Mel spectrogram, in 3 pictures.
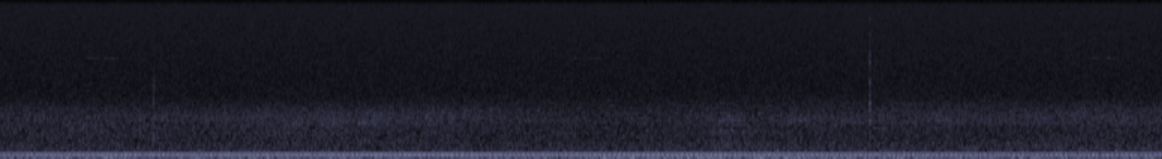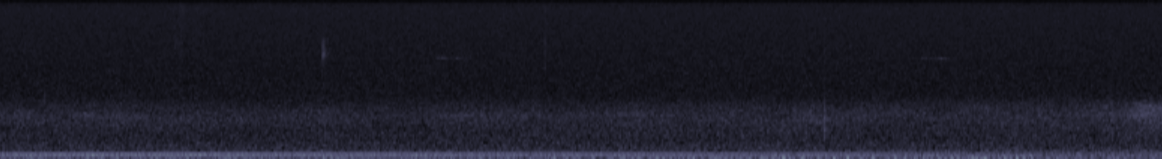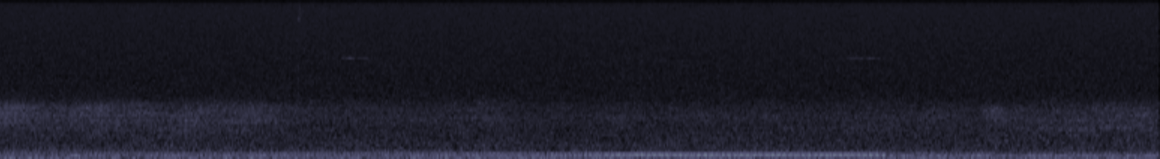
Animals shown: Black-throated Green Warbler (Setophaga virens)

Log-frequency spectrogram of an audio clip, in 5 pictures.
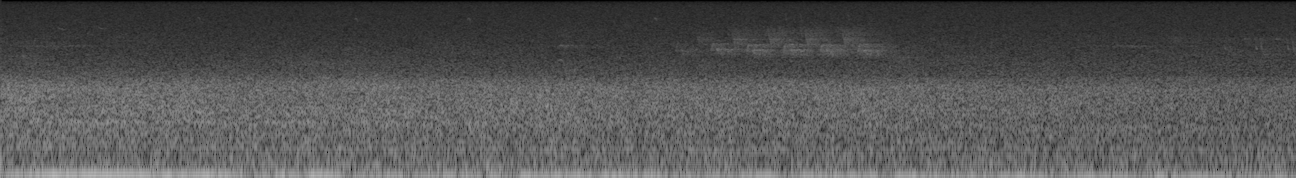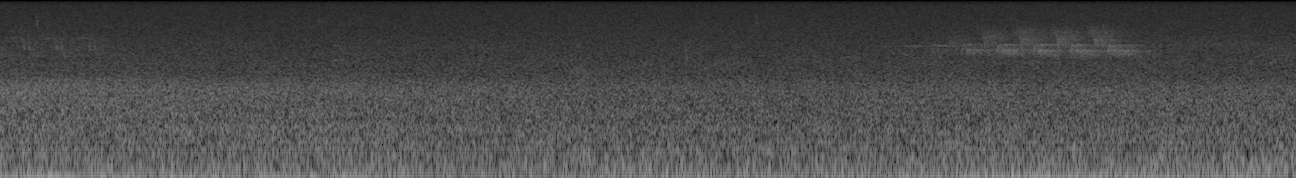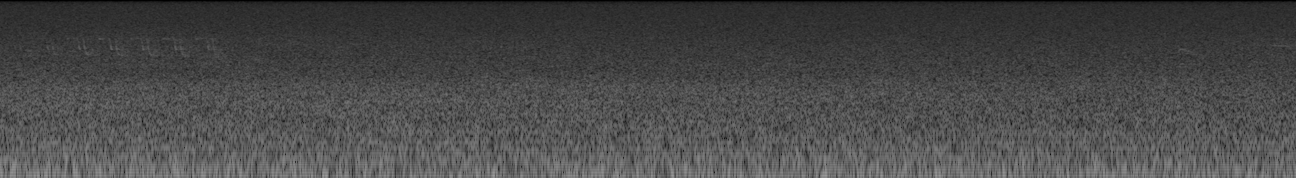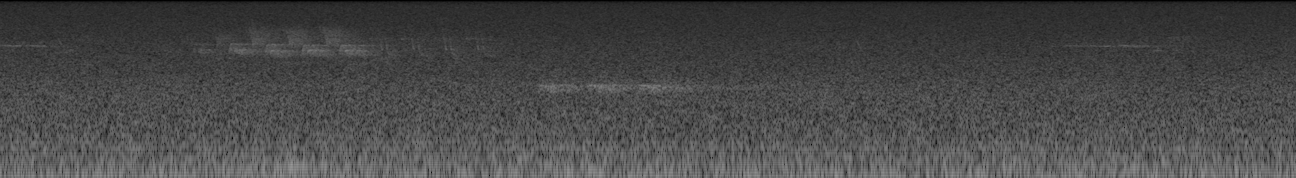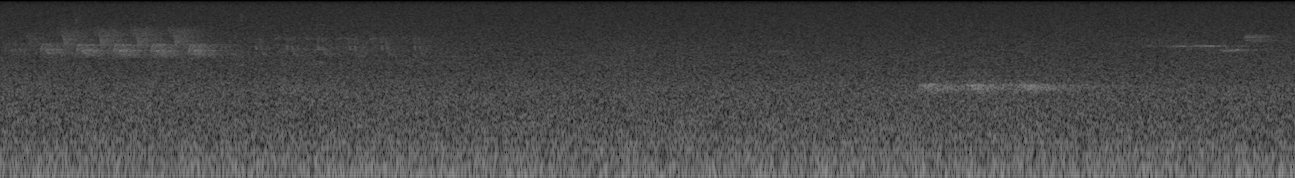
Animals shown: American Crow (Corvus brachyrhynchos)
Yellow-bellied Sapsucker (Sphyrapicus varius)
Black-throated Green Warbler (Setophaga virens)
Ovenbird (Seiurus aurocapilla)

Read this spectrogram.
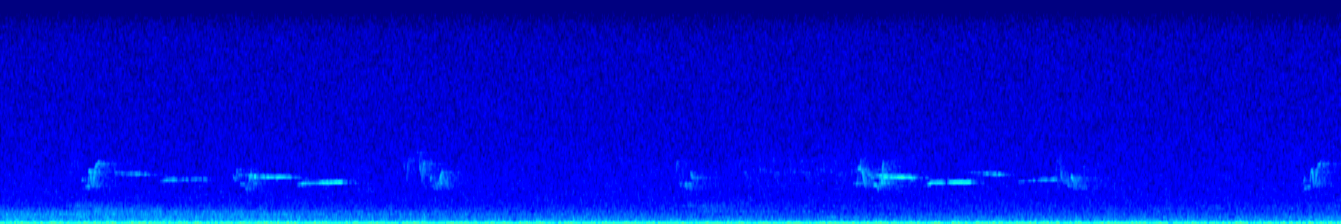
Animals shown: Wild Turkey (Meleagris gallopavo)
Red-eyed Vireo (Vireo olivaceus)
Black-capped Chickadee (Poecile atricapillus)
Ovenbird (Seiurus aurocapilla)

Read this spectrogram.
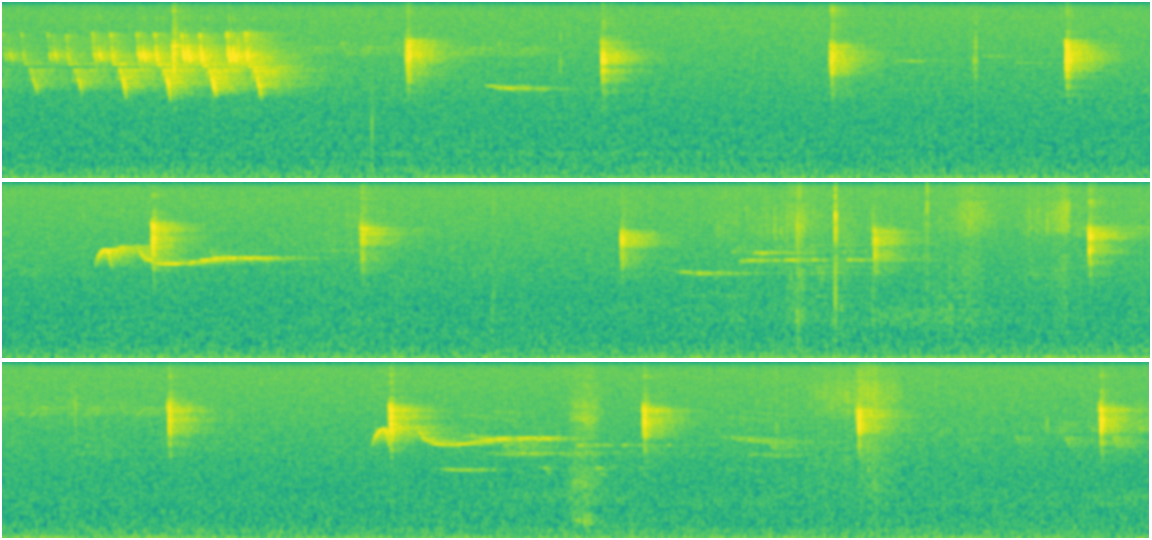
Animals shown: Eastern Chipmunk (Tamias striatus)
Eastern Wood-Pewee (Contopus virens)
Hermit Thrush (Catharus guttatus)
Black-and-white Warbler (Mniotilta varia)
Ovenbird (Seiurus aurocapilla)

